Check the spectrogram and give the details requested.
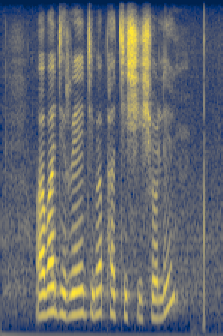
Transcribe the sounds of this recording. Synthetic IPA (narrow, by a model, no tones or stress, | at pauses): wʔabadiredibapʰatʰʼiʃiʃɔlɪ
